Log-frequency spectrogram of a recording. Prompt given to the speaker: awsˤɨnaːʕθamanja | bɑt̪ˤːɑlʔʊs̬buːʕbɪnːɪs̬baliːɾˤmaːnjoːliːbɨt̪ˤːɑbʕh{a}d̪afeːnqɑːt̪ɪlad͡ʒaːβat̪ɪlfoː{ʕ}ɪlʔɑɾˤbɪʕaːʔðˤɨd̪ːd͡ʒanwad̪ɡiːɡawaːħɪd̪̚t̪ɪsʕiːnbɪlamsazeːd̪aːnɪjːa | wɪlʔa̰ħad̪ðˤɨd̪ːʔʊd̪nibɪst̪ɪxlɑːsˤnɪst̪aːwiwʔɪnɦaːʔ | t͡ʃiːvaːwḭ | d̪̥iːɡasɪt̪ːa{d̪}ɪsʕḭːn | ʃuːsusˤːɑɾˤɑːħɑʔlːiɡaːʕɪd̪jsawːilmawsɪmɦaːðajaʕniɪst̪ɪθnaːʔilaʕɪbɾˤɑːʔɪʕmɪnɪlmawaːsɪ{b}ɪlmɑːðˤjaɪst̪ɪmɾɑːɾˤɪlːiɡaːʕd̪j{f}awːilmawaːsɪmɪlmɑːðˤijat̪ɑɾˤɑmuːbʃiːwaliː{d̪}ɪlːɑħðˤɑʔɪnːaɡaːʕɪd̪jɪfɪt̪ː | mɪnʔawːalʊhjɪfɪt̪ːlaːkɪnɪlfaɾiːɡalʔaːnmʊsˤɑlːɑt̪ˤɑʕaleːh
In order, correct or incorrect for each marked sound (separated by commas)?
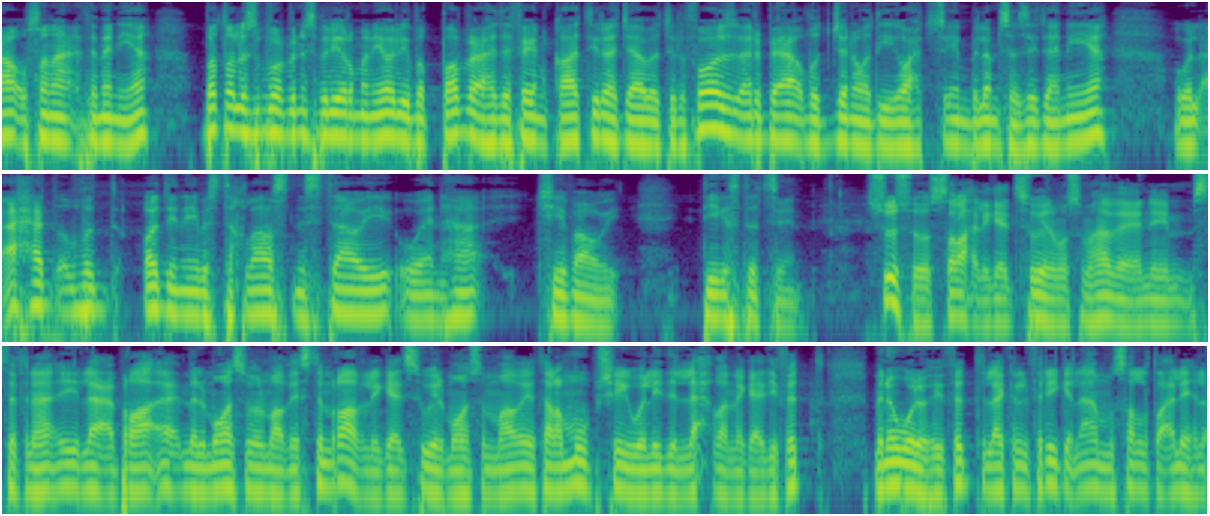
correct, incorrect, incorrect, incorrect, incorrect, correct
